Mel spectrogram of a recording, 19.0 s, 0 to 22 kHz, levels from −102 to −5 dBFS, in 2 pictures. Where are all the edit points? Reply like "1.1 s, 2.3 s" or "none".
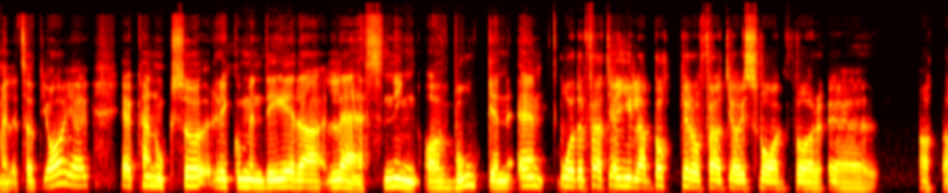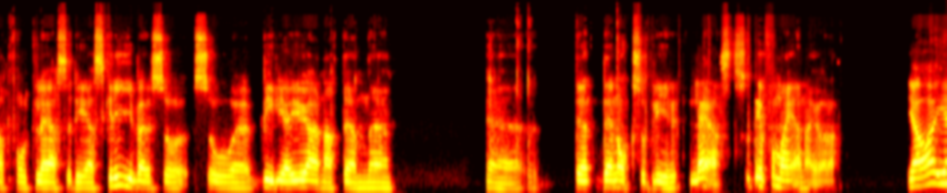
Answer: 4.2 s, 5.6 s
